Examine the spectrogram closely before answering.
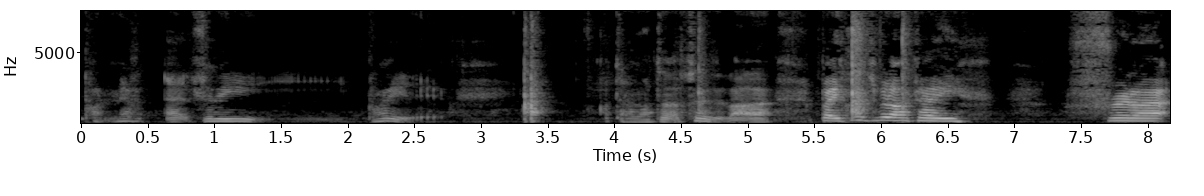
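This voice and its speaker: Bright and sharp in tone, the voice speaks with a British accent. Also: man. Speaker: gaming YouTuber. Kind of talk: casual video commentary. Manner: halting, many fillers; mumbling.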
